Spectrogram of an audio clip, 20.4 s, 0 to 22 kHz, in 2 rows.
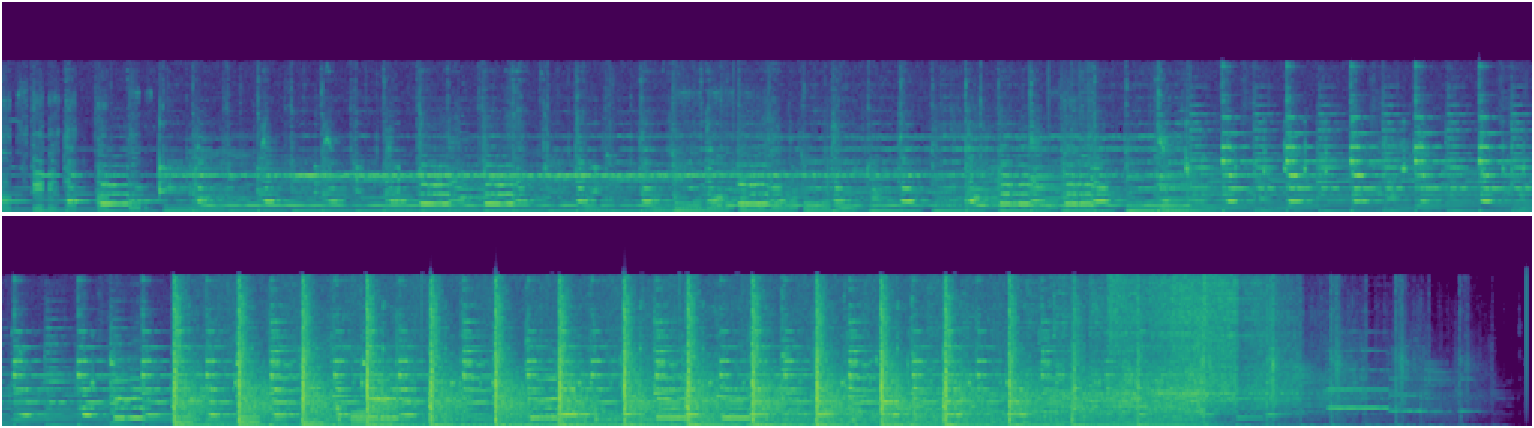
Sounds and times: Music: 0.0 - 20.4.

